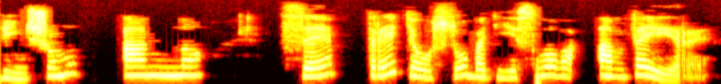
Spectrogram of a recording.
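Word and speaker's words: hanno: в різних мовах Отже ця літера не вимовляється вона неніма але грає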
